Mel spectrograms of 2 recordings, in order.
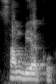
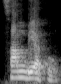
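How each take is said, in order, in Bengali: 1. 'byaku'-এর আগে ম ধ্বনি আসে। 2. 'byaku'-এর আগে ম ধ্বনি আসে।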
